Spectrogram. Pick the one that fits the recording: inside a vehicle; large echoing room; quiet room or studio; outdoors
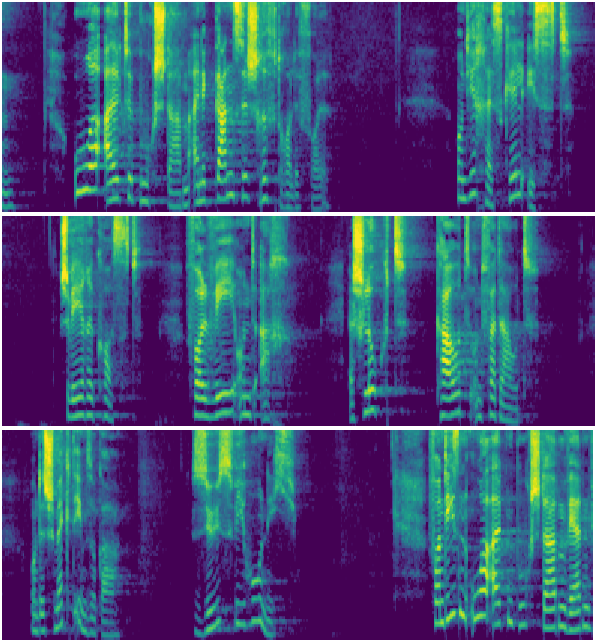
large echoing room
